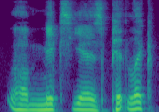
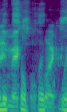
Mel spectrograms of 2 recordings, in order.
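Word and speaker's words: Mxyzptlk: Oh, before anybody like makes any comments, I know it's pronounced Mixyez Pitlick, but, you know, I learned Mixleplick way back all the time.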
